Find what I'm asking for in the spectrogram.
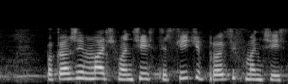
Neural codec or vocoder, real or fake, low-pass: codec, 44.1 kHz, 3.4 kbps, Pupu-Codec; fake; 5.4 kHz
